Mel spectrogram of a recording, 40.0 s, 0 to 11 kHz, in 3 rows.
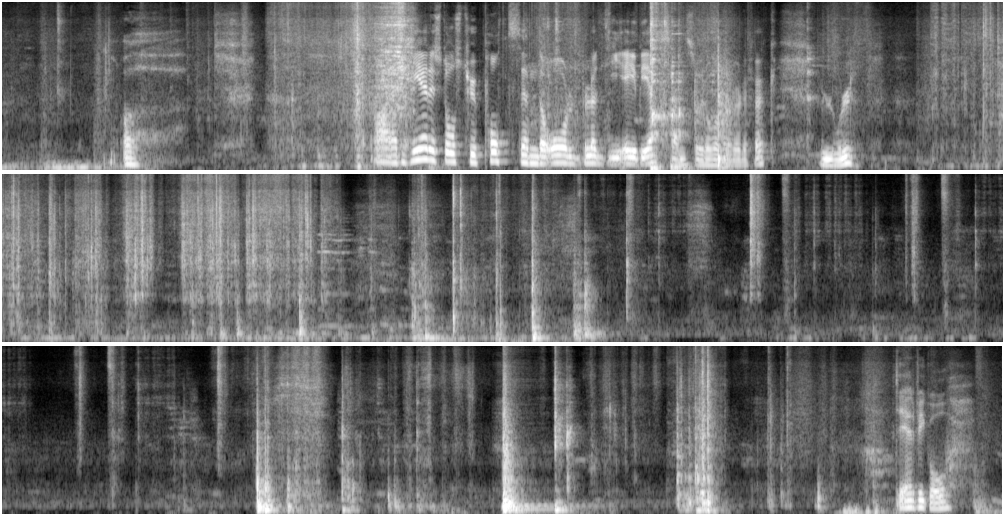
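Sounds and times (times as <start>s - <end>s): rustling of small objects: 2.7s - 9.8s, 12.2s - 17.9s.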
